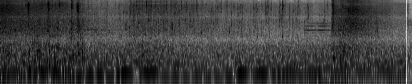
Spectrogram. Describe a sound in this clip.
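Water splashes as a swimmer strokes through a pool.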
